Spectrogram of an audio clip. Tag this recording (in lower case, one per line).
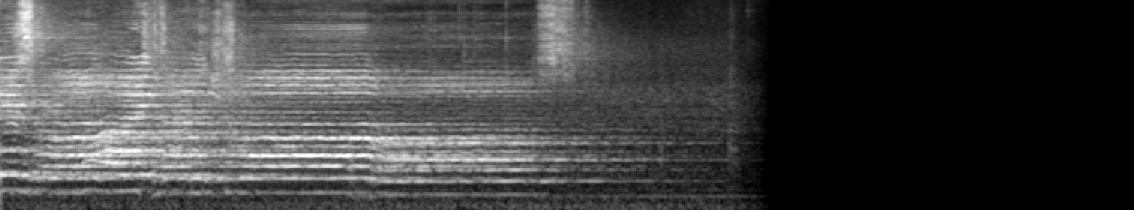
mantra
